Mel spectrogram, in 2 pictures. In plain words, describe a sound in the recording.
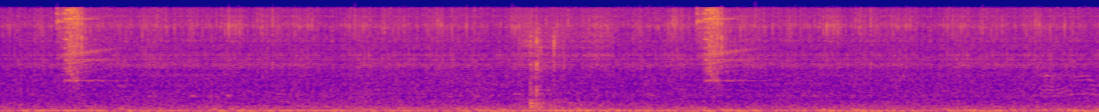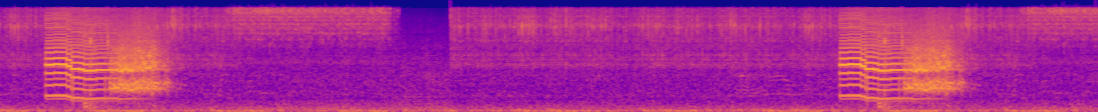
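Bicycle tyres hum steadily on a paved road.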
